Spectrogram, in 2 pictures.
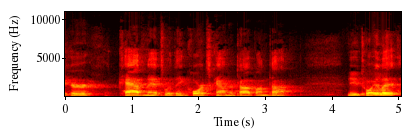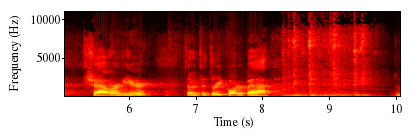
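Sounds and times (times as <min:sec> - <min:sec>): sliding shower door rattling open: 0:08.1 - 0:09.9.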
